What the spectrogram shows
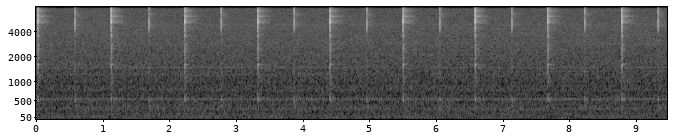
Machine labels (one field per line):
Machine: valve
